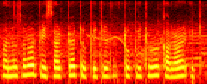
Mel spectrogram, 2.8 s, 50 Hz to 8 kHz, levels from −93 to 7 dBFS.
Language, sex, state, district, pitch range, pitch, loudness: Assamese, female, Assam, Hailakandi, 255-275 Hz, 265 Hz, -16 LUFS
